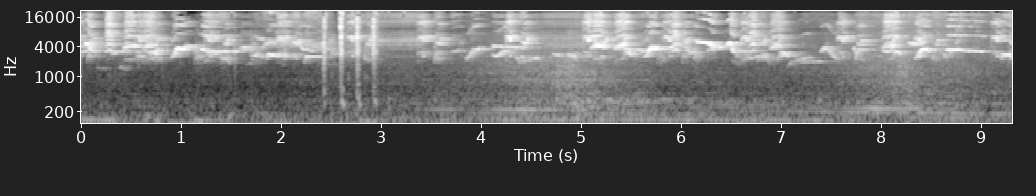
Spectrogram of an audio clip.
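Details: Oriental magpie-robin song used as a lure to get other birds singing: bright, varied high whistles and quick chattering phrases in dense bursts, with a pause of sharp clicks midway and a faint low hum beneath.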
